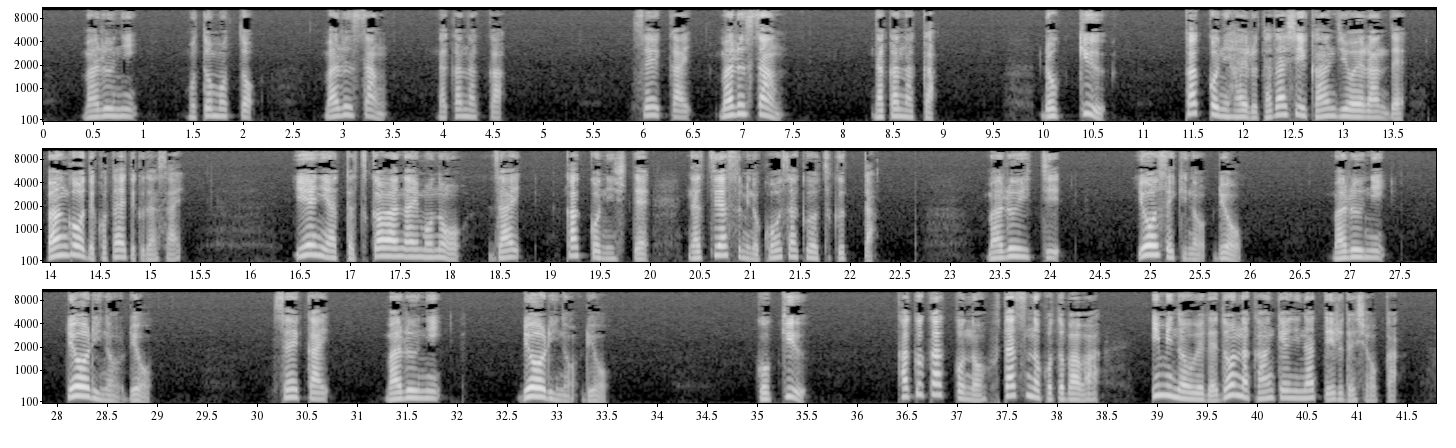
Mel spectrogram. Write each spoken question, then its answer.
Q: 家にあった使わないものを財、括弧にして夏休みの工作を作った。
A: 正解、2、料理の量。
